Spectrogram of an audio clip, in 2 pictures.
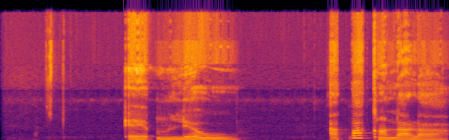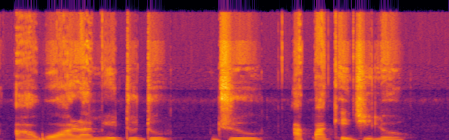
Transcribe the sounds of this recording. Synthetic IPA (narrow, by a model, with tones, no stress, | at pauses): ɛ˧ũ˨lɛ˨˦o˧ | a˧k͡pa˦˨kã˧˦la˦˨ɾa˧a˨wɔ˧a˧ɾa˧mĩ˨˦du˦du˦ | d͡ʒu˨˦ | a˧k͡pa˦˨ke˧d͡ʒi˨lɔ˧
